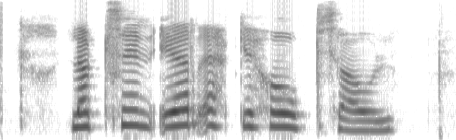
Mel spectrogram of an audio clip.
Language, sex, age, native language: Icelandic, male, 8, German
